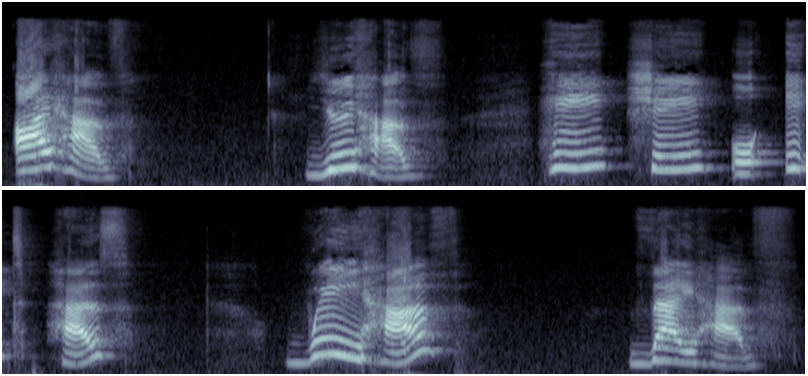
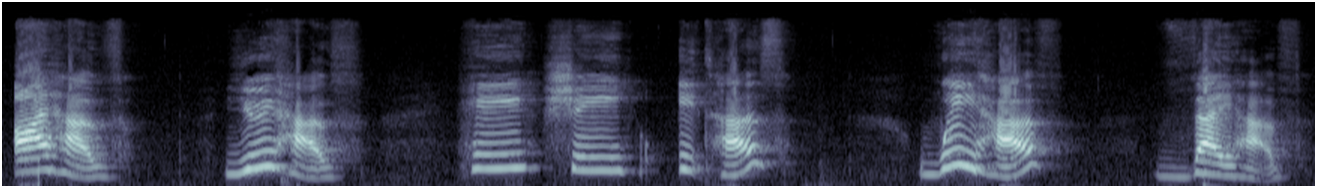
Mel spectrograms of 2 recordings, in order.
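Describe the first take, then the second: First: It is said at a normal pace. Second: It is said a little faster.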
